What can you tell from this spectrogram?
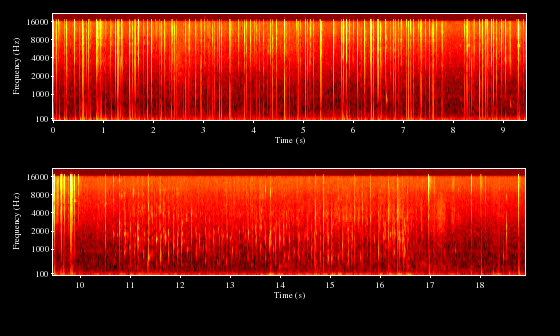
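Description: Fingernails tapping and scratching on a glass Ferragamo Signorina perfume bottle held close to the microphone. The taps come quick and dense for about the first ten seconds, then sparser, mixed with light scratching.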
